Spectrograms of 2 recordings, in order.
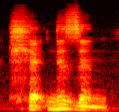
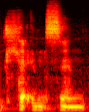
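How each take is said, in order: First: Tletnizen with a full vowel after the n; third-person form. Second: Tletnsen with n running straight into s; no vowel between n and s in "Tletnsen"; first-person form. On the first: Teacher gives the he or she form, full-vowelled Tletnizen. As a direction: sound out the "ni" in "Tletnizen". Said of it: "he or she is jealous". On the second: Teacher gives the I am jealous form, compressed Tletnsen. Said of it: "I am jealous". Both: Shown as a demonstration.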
